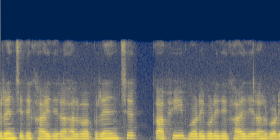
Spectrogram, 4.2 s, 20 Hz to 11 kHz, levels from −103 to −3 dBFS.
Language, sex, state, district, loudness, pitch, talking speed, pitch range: Bhojpuri, female, Uttar Pradesh, Deoria, -16 LUFS, 180 Hz, 185 wpm, 180-185 Hz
